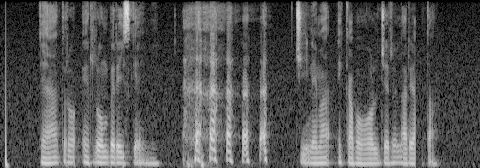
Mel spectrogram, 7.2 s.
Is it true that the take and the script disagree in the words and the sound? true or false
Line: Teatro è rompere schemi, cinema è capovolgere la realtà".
true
